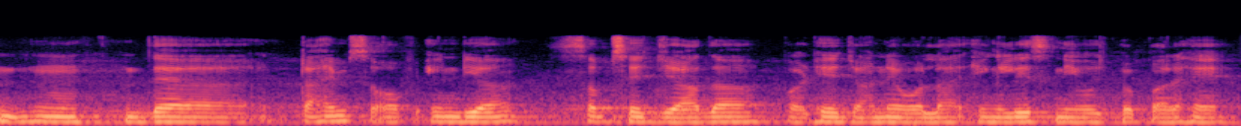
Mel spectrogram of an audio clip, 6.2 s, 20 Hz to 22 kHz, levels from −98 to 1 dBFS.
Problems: constant background noise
